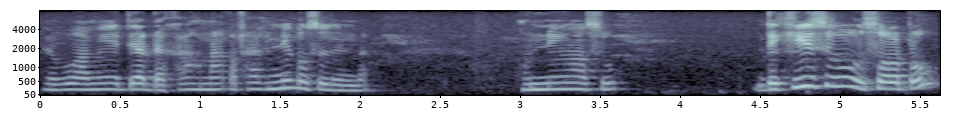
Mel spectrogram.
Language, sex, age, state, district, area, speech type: Assamese, female, 60+, Assam, Golaghat, rural, spontaneous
